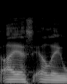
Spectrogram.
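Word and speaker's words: Islay: That's I S L A Y, but pronounced Isla.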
